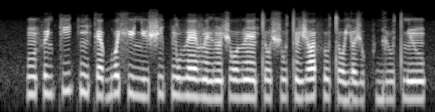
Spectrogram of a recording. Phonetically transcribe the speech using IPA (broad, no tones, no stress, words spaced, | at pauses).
ũθɨlʲkikĩ kɛɡʷɛxʲɨ lʲɨʃi pĩwðɛvɛ̃ ɣə̃ʃo ðɛ̃tʊ ʃutə̃ʒʌθu tojəʒuk ɡʲut lʲũ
